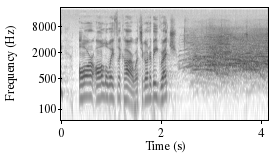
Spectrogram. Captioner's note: cheering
